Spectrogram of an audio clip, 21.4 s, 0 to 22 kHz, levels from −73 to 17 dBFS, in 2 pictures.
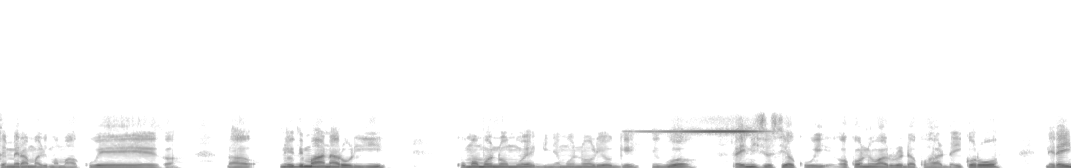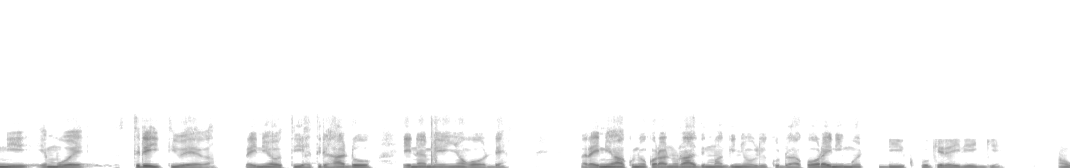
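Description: At 6.22 s a loudspeaker feedback squeal kicks in. A thin tone at about 4.8 kHz swells over roughly a second until it sits around 5 dB above the speech, then hangs there until 7.89 s. That's the mic hearing the speaker it feeds: at that one frequency the loop gain tipped past unity, so the tone kept feeding itself instead of dying out.

Right after "ndũgakorwo raini imwe", at 19.30 s, the audio cuts out completely for 200 ms, through 19.50 s. That's a handover gap. The phone was moving the call onto a different network link, and nothing came through while it switched over, so the sound just drops to silence until the new path picks up. Whatever was said in that fifth of a second is gone for good.

When the sound returns at 19.50 s, it has fallen back to narrowband and stays that way to the end. Everything above 4 kHz is missing, so it comes across duller and a bit rougher than before, when the AMR-WB wideband codec was handling it cleanly at a rate that fits 23.85 kbit/s. 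The new band limit and character point to the call dropping to AMR narrowband, something like the 12.2 kbit/s mode.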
